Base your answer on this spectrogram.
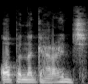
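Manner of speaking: playful put-on Scottish accent. Speaker retells what they said pulling up to the house last night, scottish accent. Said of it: "what are you, Scottish now?".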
